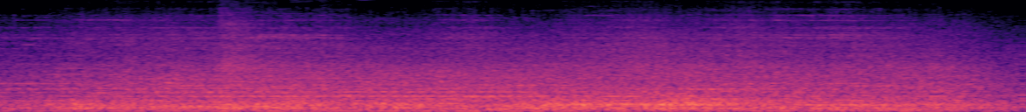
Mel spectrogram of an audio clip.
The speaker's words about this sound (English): On some platforms, the sound of the street bleeds in. Here, birds and music mix with traffic.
